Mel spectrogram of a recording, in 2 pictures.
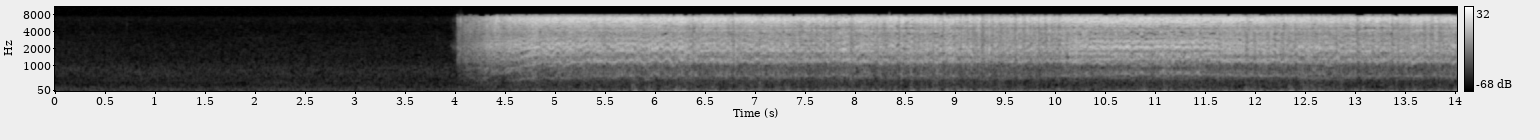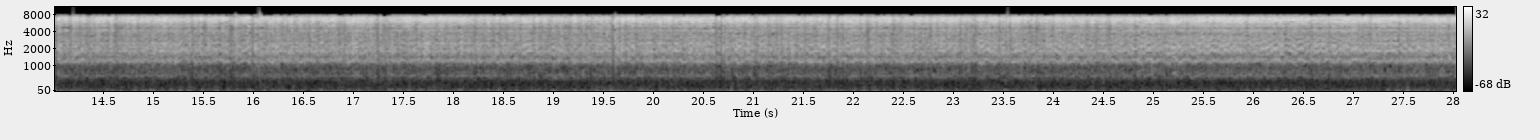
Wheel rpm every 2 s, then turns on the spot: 0, 0, 120, 160, 160, 160, 160, 160, 160, 160, 160, 160, 160, 160.
none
